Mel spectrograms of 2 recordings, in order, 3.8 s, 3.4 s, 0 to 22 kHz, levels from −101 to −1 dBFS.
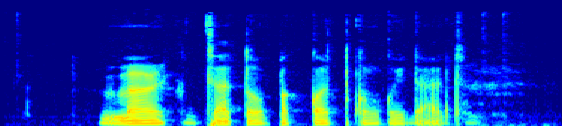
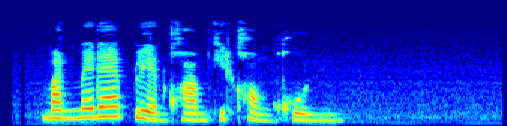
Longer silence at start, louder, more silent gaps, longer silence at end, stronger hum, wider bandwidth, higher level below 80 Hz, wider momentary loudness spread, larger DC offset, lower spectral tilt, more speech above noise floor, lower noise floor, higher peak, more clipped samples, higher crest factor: first, 0.65 s vs 0.3 s; second, -36 LUFS vs -31 LUFS; neither; second, 0.6 s vs 1.1 s; neither; first, 14 kHz vs 11 kHz; first, -54 dBFS vs -86 dBFS; about the same, 12 LU vs 10 LU; neither; first, -7 dB/octave vs -5.5 dB/octave; about the same, 41 dB vs 38 dB; first, -76 dBFS vs -68 dBFS; second, -14 dBFS vs -10 dBFS; neither; about the same, 22 dB vs 22 dB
